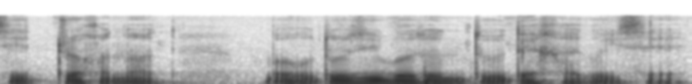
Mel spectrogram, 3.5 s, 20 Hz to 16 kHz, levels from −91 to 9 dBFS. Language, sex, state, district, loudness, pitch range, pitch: Assamese, male, Assam, Kamrup Metropolitan, -15 LUFS, 95-115 Hz, 100 Hz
